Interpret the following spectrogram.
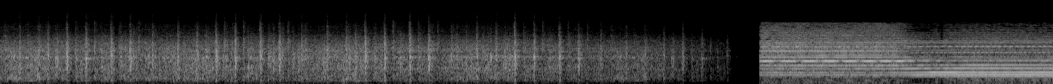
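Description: Passenger train running, its wheels clicking and rattling over the rails, fading out about seven seconds in. After a brief gap the train's horn sounds a steady chord of several notes, held to the end.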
